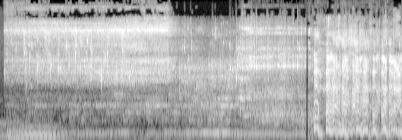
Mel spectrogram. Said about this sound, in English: And you know how, like, when the sink... When like drains or like plumbing isn't working and there's air getting in somewhere and it makes weird noises, like sometimes it's like a glug. Yeah. This one, it says, this sink's drain hates life.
